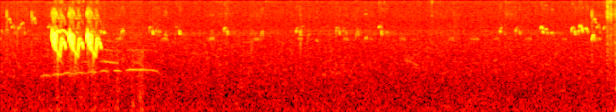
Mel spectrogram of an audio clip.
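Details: Pipit babies being fed give a brief, intense cluster of high, squeaky begging notes near the start. A lower thin whistle follows, then faint scattered chirps and a sharp noise at the very end.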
